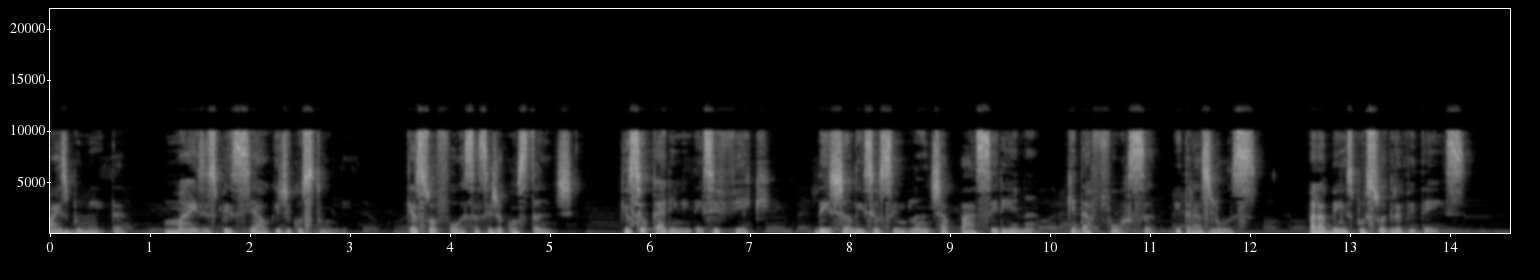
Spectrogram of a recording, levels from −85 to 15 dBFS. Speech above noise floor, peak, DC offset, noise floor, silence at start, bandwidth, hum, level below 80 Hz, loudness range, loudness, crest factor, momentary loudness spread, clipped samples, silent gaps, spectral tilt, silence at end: 32 dB; -6 dBFS; under 0.1%; -57 dBFS; 0 s; 13 kHz; none; -70 dBFS; 2 LU; -22 LUFS; 20 dB; 17 LU; under 0.1%; none; -2 dB/octave; 0.45 s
